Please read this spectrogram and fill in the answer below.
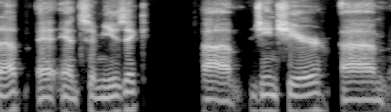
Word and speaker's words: Scheer: Gene Shear, and it's spelled SCHEER, EER, Gene Shear.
